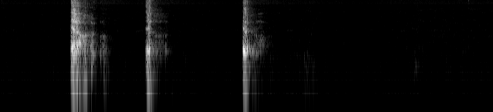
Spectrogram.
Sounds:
Throat clearing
